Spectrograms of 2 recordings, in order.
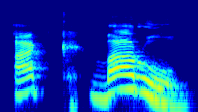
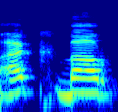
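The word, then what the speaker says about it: أكبر: cafe মনে হয় সম্ভবত আকবারু আকবার আকবারু আকবার প্রথমে কিন্তু আবার খ প্রথমে কিন্তু খ এর উচ্চারণ করবেন না প্রথমে কাফেরই উচ্চারণ করবেন কিন্তু বাতাস বের করে এর সময় অটোমেটিক আপনার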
